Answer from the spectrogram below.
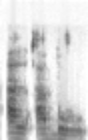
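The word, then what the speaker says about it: الأب: Abun dari abun ditambahkan alif lam, alnya dibaca al-abu.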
